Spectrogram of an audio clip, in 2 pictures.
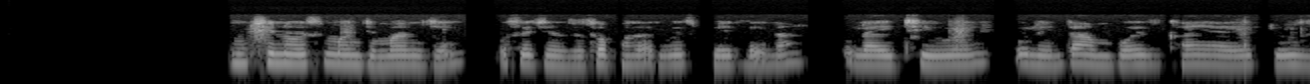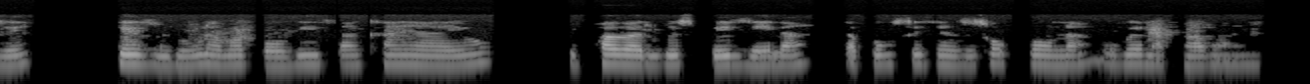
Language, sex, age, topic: North Ndebele, female, 36-49, health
